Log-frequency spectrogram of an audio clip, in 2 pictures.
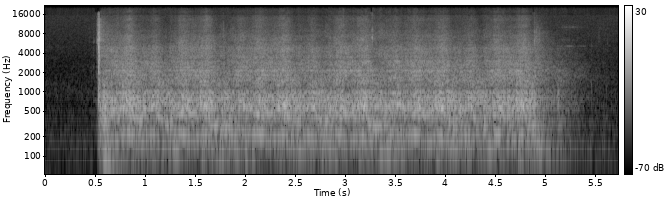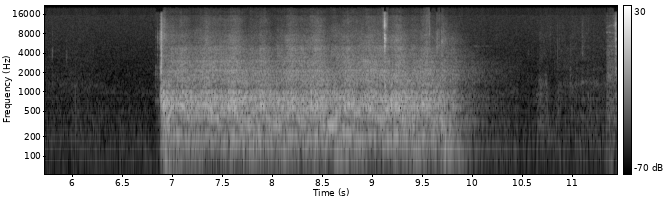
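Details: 1947 Dodge D24 Deluxe with fluid drive, not run in over six months, owner suspects ignition problem: two long cranking bursts, steady starter churn about two beats a second, trying to fire but not catching; cranks but no start.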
